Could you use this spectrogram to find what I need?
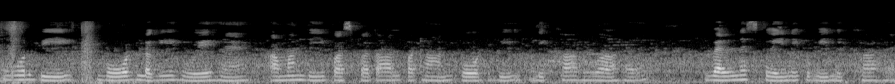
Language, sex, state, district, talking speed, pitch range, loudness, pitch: Hindi, female, Punjab, Pathankot, 120 wpm, 180-195 Hz, -19 LUFS, 185 Hz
